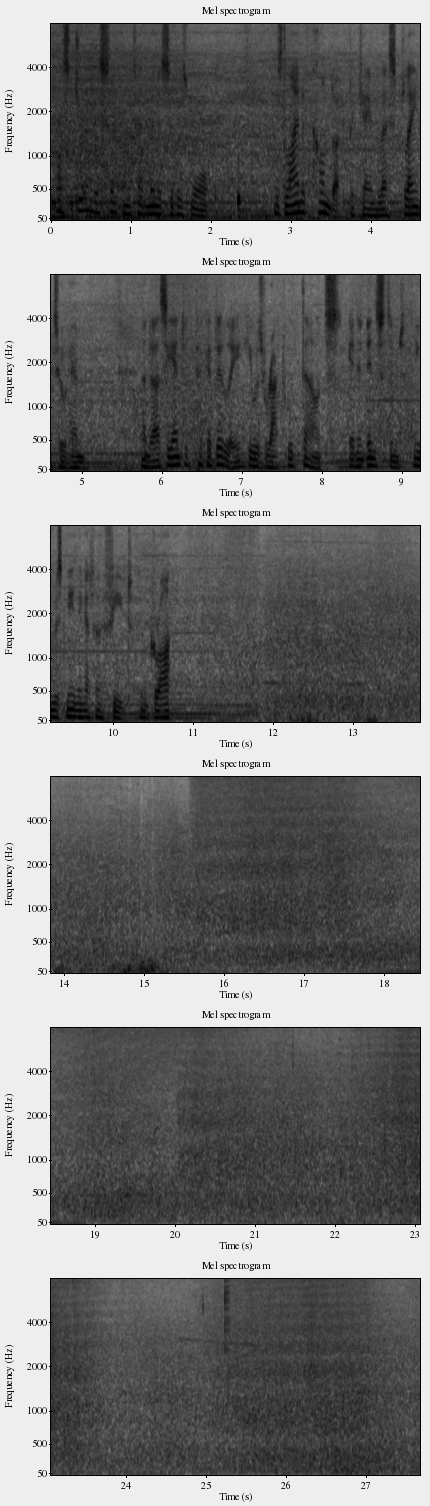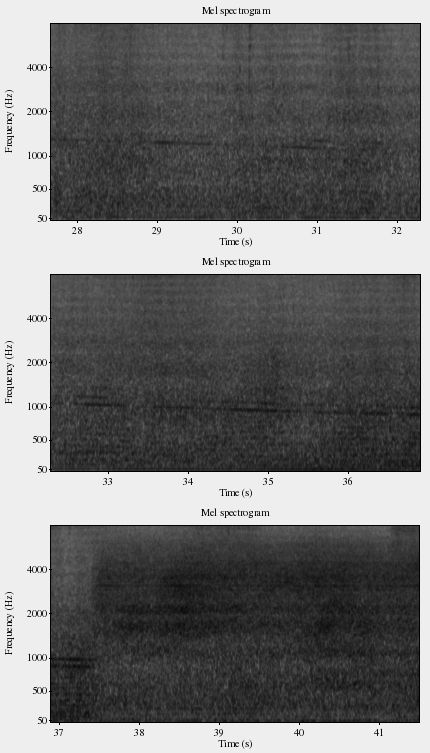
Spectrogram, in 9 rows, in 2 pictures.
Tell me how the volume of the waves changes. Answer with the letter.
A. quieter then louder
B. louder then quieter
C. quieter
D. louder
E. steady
E.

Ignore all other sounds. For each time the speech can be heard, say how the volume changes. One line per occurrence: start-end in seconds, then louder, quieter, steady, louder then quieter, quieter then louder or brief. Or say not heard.
0.0-10.7 steady.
